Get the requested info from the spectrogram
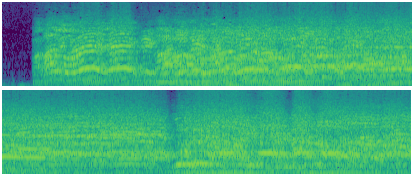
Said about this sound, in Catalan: I l'equip va acabar celebrant la tornada a casa i l'ascens amb un càntic compartit amb l'afició.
